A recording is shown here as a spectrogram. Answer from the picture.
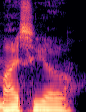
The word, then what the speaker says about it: Ico: I think it's Team ICO. – They pronounce it Ico because the first game that they made for the PlayStation 2 was called Ico.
